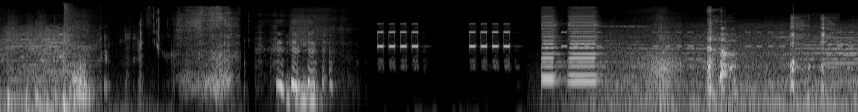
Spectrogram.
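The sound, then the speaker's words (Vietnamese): Two quick bursts of rapid alarm-clock beeping, then loud, blaring car horn honks repeating over busy street noise, after a few seconds of scratchy, crunchy rustling. “tiếng chuông báo thức, tiếng còi xe, tiếng máy chấm công không chịu nhận vân tay.”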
